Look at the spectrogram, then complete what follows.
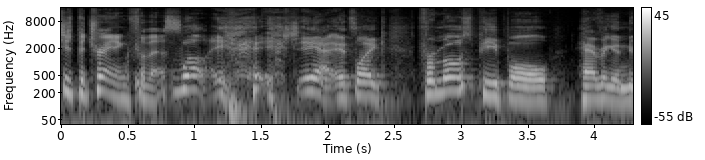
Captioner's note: laughs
